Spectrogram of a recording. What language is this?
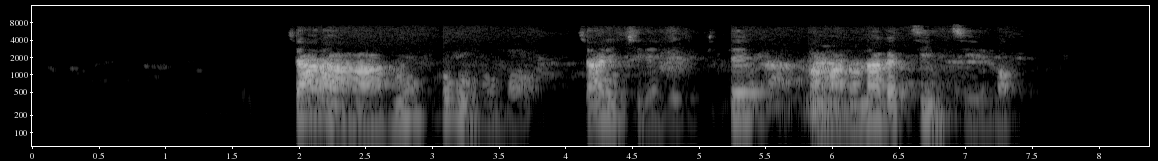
Kinyarwanda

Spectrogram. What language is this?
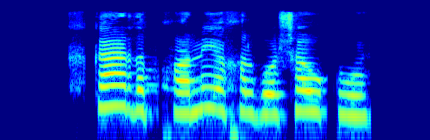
Pashto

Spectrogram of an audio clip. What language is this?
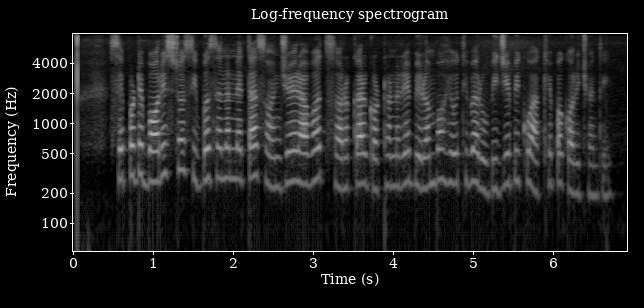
Odia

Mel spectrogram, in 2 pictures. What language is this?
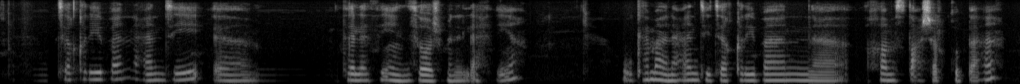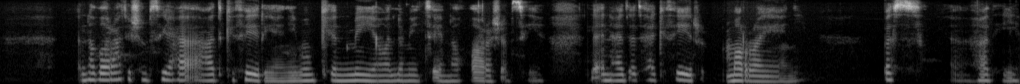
Najdi Arabic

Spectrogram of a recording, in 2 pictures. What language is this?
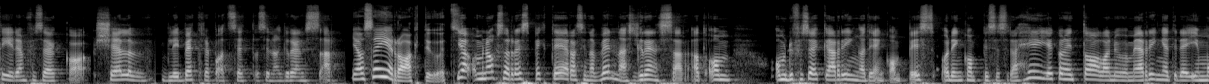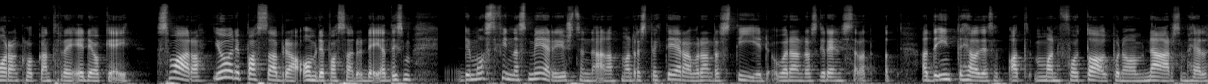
Swedish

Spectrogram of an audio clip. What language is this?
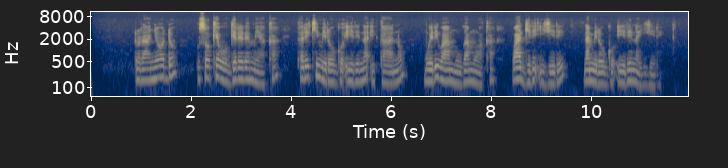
Kikuyu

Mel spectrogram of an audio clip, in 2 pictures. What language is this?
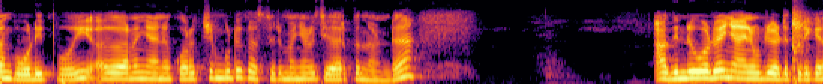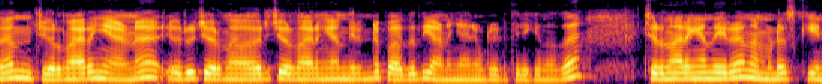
Indonesian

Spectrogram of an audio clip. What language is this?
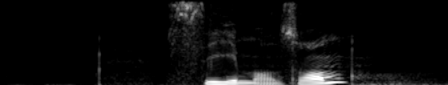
Swedish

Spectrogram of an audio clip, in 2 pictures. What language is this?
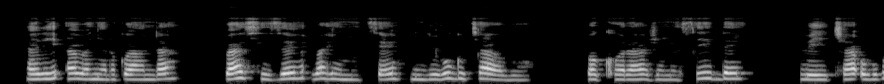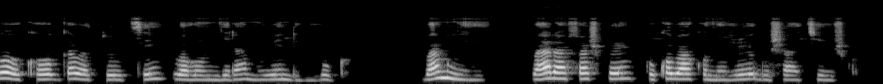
Kinyarwanda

